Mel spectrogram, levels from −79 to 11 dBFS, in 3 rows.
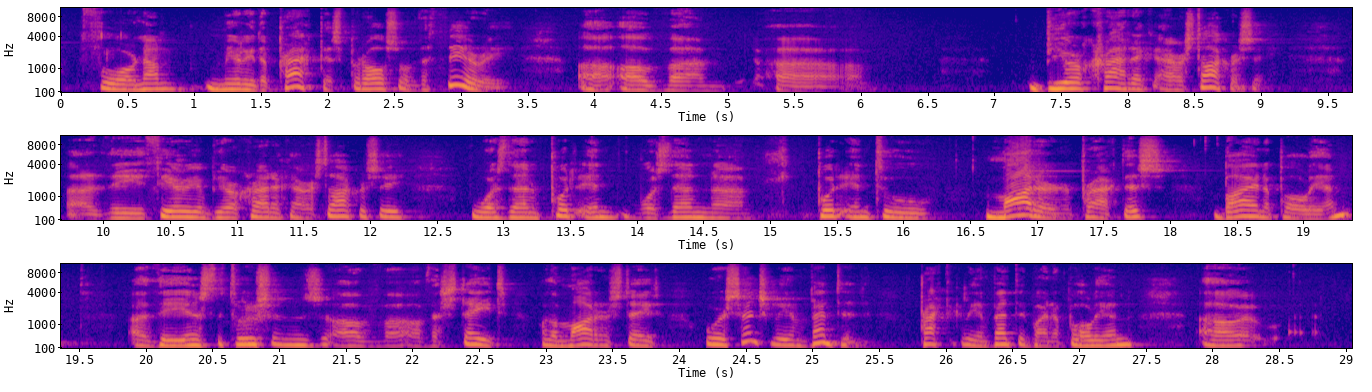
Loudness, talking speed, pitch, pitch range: -23 LUFS, 110 wpm, 175 Hz, 155-195 Hz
